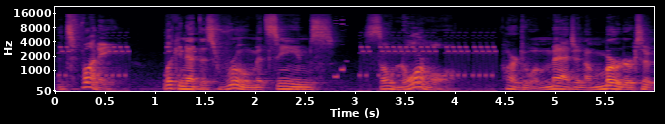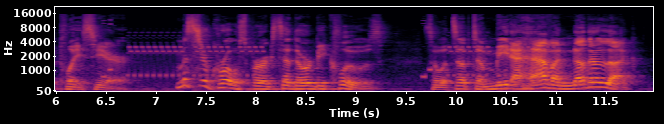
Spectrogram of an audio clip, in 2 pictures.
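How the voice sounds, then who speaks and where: Man playing a wisecracking, animated young attorney. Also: mid-range voice, moderate pace, noisy background. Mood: musing. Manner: sarcastic, quippy. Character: wisecracking young defense attorney, earnest and incredulous. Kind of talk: visual novel game fandub acting. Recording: music behind the voice.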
